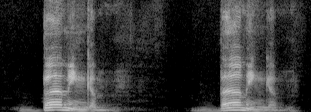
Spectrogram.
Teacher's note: okay birmingham birmingham so you might want to say birmingham but we don't really say ham it reduces down to um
